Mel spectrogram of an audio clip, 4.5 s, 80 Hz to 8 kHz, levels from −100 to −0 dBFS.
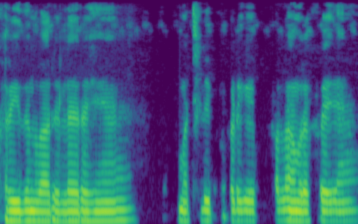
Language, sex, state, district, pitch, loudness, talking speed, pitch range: Hindi, male, Uttar Pradesh, Budaun, 130 Hz, -19 LUFS, 160 wpm, 125-135 Hz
